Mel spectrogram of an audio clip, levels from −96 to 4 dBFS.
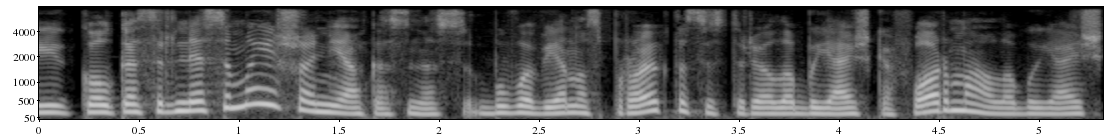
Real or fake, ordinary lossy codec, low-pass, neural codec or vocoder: fake; AAC, 48 kbps; 7.2 kHz; codec, 16 kHz, 8 kbps, FunCodec, trained on LibriTTS, 25 frames a second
